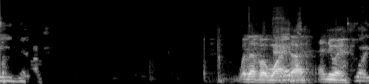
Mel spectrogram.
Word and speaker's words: Wydad: And it's pronounced Wydad.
